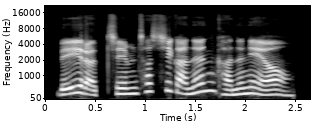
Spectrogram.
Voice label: neutral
